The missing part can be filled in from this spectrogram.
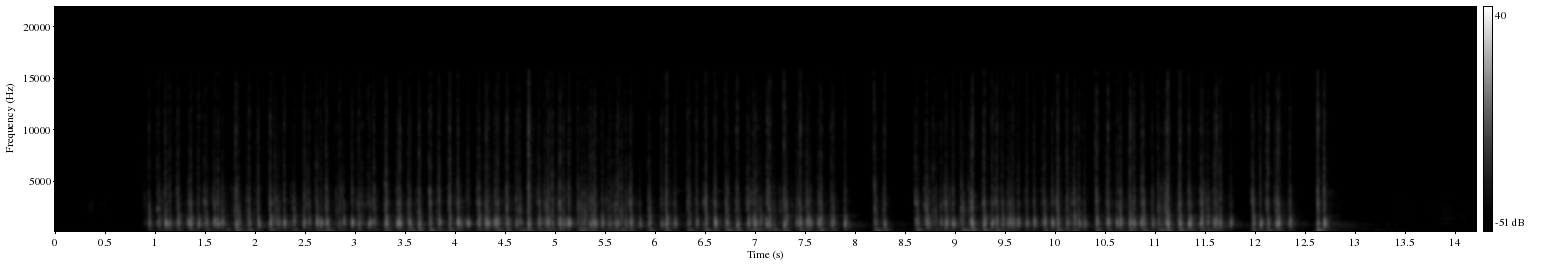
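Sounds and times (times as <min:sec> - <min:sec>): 
K70 keyboard typing: 0:00.9 - 0:13.0.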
